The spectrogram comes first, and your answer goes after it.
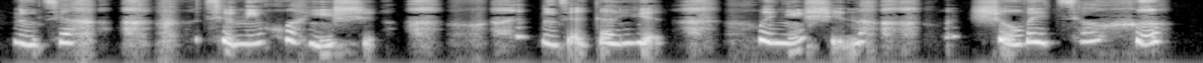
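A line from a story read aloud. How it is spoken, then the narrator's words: Shy frightened crying. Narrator (Chinese): 若真又羞又惧，忙哭道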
